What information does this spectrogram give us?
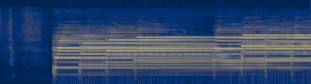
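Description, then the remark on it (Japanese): A processed, hula-style musical sound evoking Hawaii, the final note of a piece: a bright, sustained chord with a shimmering chorus effect, pulsing in a steady rhythm for about three seconds, loud, with no voices. “ほらフラのフラの感じの音やん感じたうん感じた全然感じんかったけどいやいやあるあるあのこうこういう感じの音よあれなんて言うんやろうね加工”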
